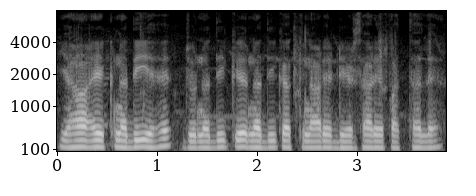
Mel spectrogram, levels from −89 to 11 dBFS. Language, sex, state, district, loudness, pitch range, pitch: Hindi, male, Bihar, Katihar, -17 LUFS, 130-145 Hz, 135 Hz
